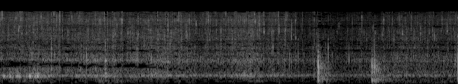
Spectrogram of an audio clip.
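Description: Chopped onion and garlic sizzling as they fry in hot oil with butternut squash in the non-stick jug of a sauté-and-soup maker, a steady hiss. Two light knocks come about three seconds in.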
